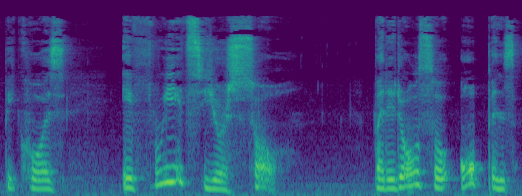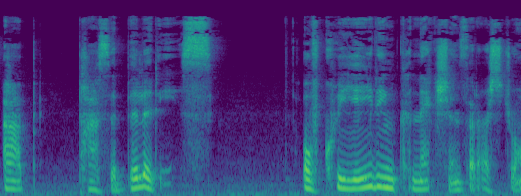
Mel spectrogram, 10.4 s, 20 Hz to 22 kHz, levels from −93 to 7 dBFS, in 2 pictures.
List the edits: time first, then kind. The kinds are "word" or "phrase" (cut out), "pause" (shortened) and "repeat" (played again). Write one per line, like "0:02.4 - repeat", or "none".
none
